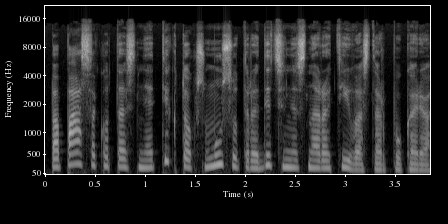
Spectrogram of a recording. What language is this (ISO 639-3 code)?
lit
